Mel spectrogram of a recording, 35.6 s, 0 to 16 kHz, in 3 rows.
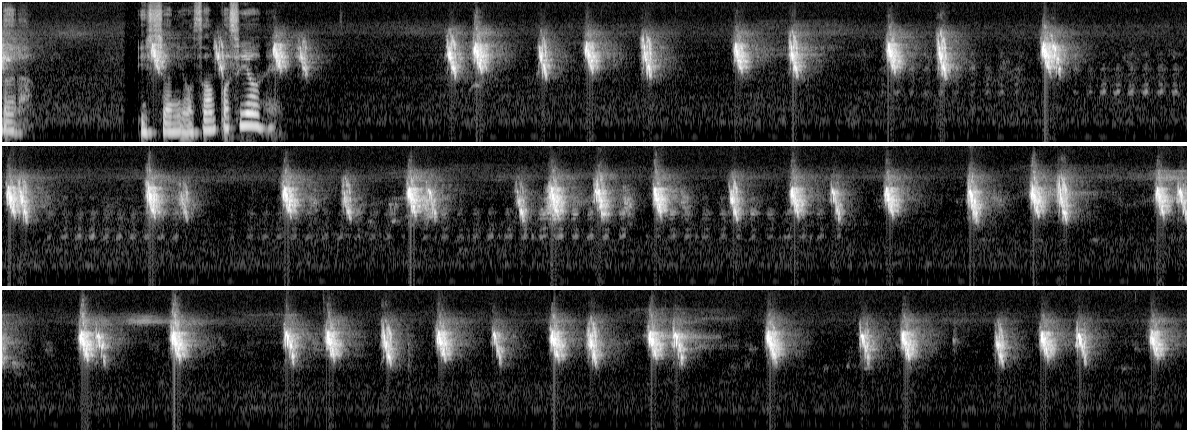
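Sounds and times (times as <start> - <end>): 
speech: 0.0 - 0.3, 1.4 - 3.2, 4.4 - 4.8
birds chirping outdoors: 4.4 - 6.6, 8.8 - 13.8, 14.5 - 25.8, 26.5 - 33.0, 33.6 - 35.5.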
